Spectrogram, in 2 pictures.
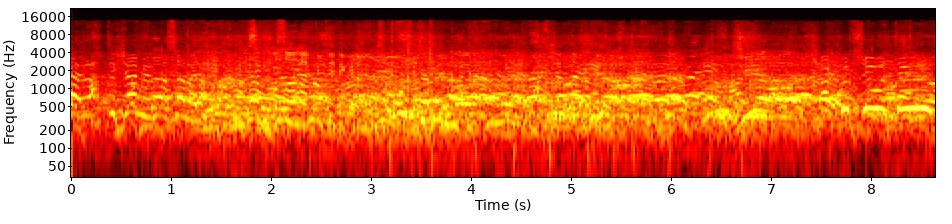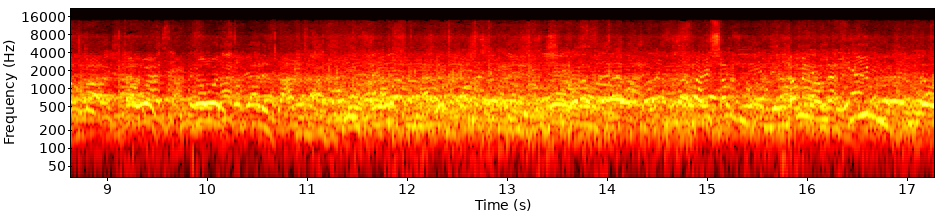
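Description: A crowd of men and women talks and shouts close by, all at once.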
